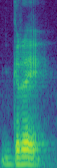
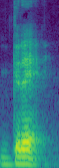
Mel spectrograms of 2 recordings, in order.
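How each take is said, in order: First: The R is rolled with a trill. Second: The R is rolled with a trill.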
